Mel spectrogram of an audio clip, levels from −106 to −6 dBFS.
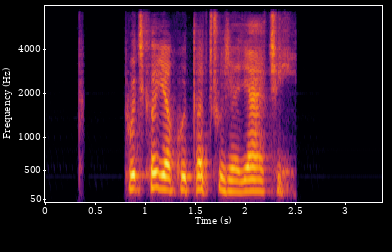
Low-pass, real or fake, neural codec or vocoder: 7.2 kHz; fake; codec, 16 kHz, 1 kbps, FunCodec, trained on Chinese and English, 50 frames a second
